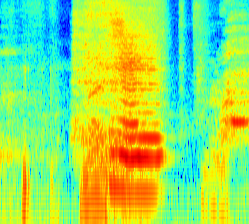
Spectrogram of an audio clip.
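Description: A man blows his nose in one loud, honking burst lasting about a second, framed by shorter snuffling, breathy noises before and after.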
